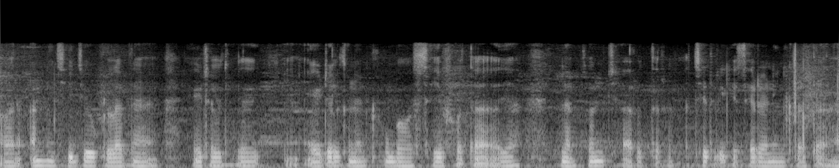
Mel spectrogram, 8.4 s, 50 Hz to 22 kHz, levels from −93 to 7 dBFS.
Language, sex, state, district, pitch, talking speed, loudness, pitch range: Hindi, male, Odisha, Malkangiri, 105 Hz, 180 wpm, -19 LUFS, 100-110 Hz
